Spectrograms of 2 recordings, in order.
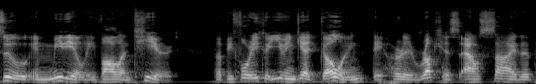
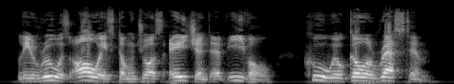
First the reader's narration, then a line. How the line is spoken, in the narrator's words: Li Bu shouted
